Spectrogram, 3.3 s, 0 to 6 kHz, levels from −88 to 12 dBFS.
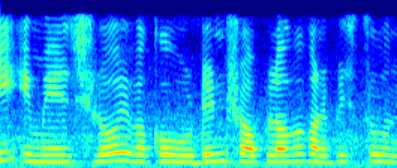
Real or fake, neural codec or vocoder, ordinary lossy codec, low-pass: real; none; MP3, 48 kbps; 5.4 kHz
